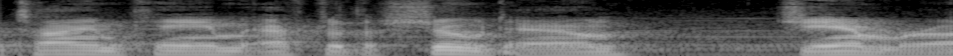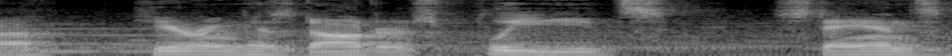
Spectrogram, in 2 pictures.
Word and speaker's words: Jamila: For the new episode, the writer upped the ante by giving Jamila, now pronounced Jamra in this version, the ability to appear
